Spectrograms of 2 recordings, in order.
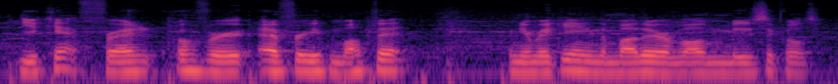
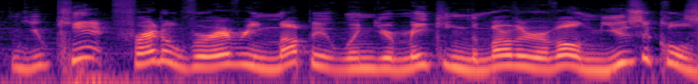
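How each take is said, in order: First: It is said in the speaker's ordinary voice. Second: It is said in a put-on frog puppet voice.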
